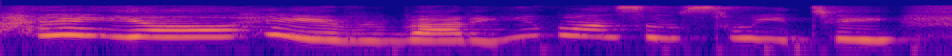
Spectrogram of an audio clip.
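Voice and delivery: bright, happy, peppy Southern chatter, way up high. Describing how southern women greet everyone, imitating a peppy southern woman. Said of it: "they get this this natural higher voice and they get so peppy and happy".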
